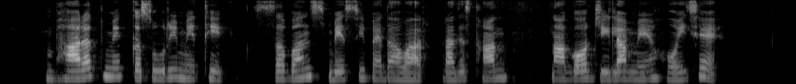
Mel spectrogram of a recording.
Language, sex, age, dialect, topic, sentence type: Maithili, female, 31-35, Eastern / Thethi, agriculture, statement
